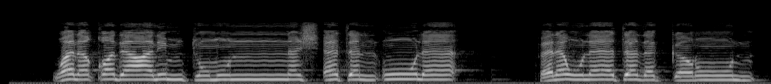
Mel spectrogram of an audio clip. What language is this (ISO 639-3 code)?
ara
